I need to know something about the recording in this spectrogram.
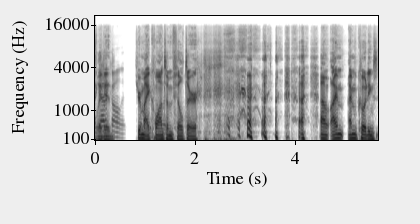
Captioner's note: laughing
